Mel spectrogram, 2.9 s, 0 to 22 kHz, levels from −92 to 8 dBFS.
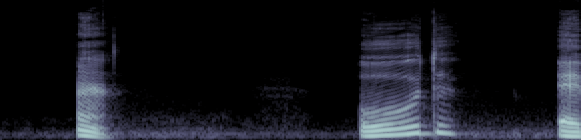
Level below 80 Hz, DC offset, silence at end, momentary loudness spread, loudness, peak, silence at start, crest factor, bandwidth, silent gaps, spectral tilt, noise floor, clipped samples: -62 dBFS; under 0.1%; 0 s; 18 LU; -22 LUFS; 0 dBFS; 0.4 s; 24 dB; 13.5 kHz; none; -8 dB/octave; -65 dBFS; under 0.1%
